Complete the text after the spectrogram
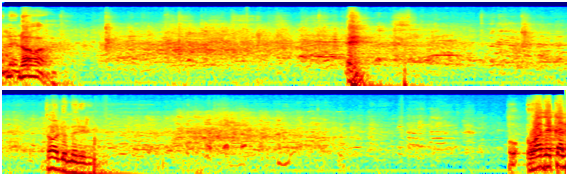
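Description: A crowd laughs and chatters.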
